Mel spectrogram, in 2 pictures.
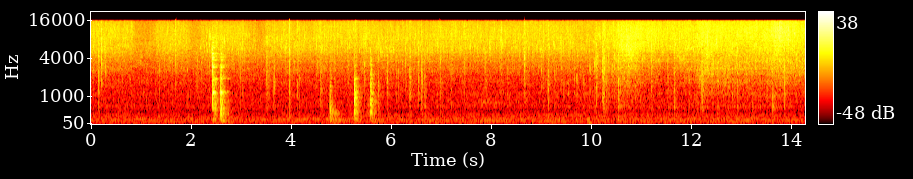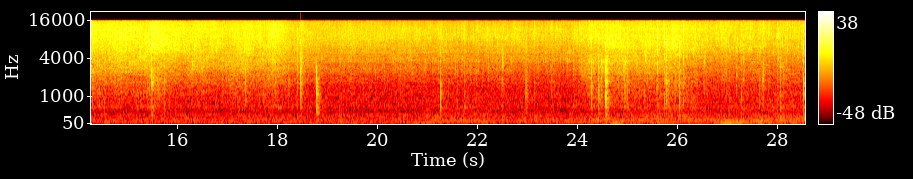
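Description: Tuna pieces sizzling in oil in a nonstick frying pan, a steady hiss that swells louder at times as the pieces are turned with a fork and a spatula. Utensils click and knock against the pan now and then, sharpest about two and a half seconds in.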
